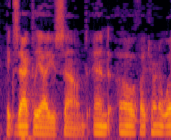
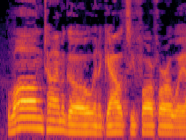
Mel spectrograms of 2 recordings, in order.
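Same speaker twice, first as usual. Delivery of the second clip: epic movie opener; 5 dB louder than usual. Pretend. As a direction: boom it out like the Star Wars opening crawl. Star Wars opening parody.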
